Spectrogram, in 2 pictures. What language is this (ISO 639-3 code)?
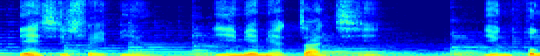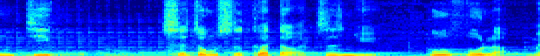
zho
